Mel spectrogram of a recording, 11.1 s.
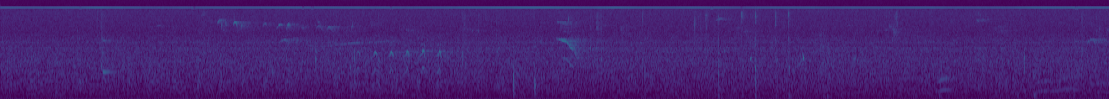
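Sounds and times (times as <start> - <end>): faint high bird calls: 7.4 - 11.0.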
